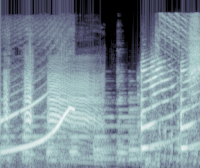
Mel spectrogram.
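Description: Comic sound effects over light background music. A smooth rising whistle-like glide climbs over most of the first second, and a second quick rising sweep comes near the end.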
